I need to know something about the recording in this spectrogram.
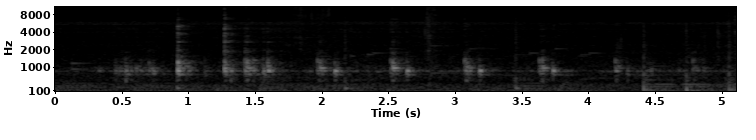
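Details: Beat amplifier on German mantle clock after crutch and pallet adjustment (clock had stopped after running down while owners away), movement wound, pendulum bob refitted: light tick-tock about two beats a second, even, escapement running steadily in beat.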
